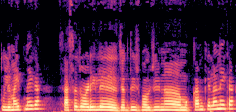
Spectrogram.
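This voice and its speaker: A woman's voice: sits high, fast talker, close to an everyday voice. A woman voicing a harried, dutiful elder sister-in-law in a Marathi cartoon, resigned and chatty, with a rural Varhadi accent. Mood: resigned worried. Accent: rural Maharashtra, Varhadi Marathi. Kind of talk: domestic cartoon story dialogue.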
